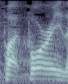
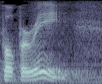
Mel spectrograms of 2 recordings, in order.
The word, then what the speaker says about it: potpourri: And Harold came to me after the service and said to me, Pastor, he said, the word you used this morning, potpourri, the correct pronunciation of that is potpourri.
